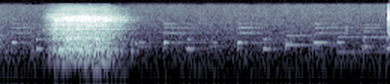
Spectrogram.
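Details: Single sharp, breathy sneeze from a girl, followed by quiet room noise and faint music; she sneezes repeatedly that morning, and allergies and sinuses are tagged: sneeze.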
